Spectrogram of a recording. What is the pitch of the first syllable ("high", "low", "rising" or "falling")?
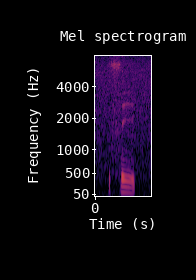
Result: falling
